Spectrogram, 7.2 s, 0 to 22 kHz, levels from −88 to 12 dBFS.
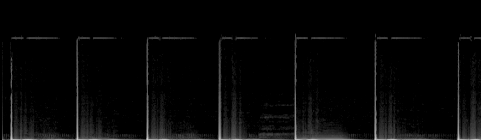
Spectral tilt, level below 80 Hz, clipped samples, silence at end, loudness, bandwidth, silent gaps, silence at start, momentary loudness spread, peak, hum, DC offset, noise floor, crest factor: -7 dB/octave; -36 dBFS; under 0.1%; 0 s; -26 LUFS; 16 kHz; none; 0.15 s; 22 LU; 0 dBFS; none; under 0.1%; -39 dBFS; 18 dB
